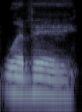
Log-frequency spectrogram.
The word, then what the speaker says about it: Rêver: Slightly because you didn't pronounce the R of Rêver was very well said the first time after correction. Rêver.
